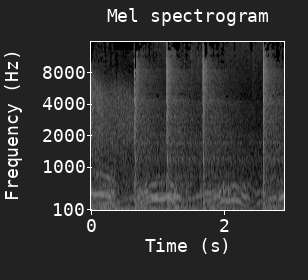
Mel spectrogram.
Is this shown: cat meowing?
no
